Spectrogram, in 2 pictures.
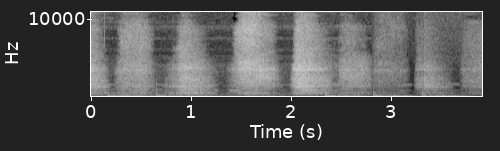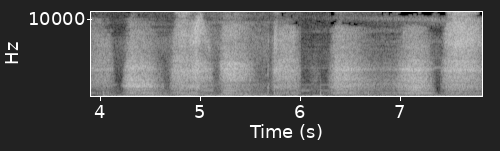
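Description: A man breathing hard and fast in panic, short ragged breaths two to three a second, over a low, dark music drone that swells about four seconds in.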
